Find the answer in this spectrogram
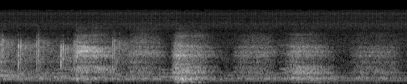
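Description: Church music during a pause in the sermon, with a congregation clapping.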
